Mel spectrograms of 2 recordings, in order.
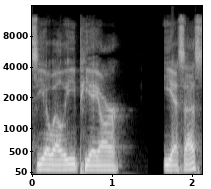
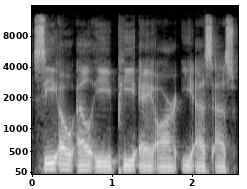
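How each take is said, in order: First: The letters are spelled out at a quicker pace. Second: The letters are spelled out at a slower pace.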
